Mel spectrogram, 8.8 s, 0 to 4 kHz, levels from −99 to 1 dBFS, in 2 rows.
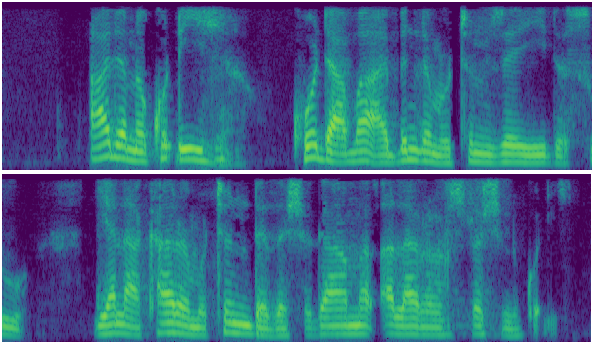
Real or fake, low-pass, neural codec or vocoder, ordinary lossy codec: fake; 3.6 kHz; codec, 24 kHz, 0.9 kbps, WavTokenizer, medium speech release version 2; AAC, 24 kbps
